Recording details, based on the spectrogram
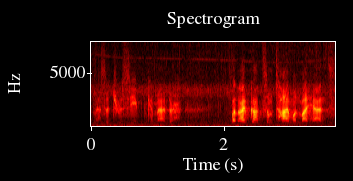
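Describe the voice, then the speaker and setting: An actor playing a loyal, easygoing spacecraft lieutenant in an audio drama, relaxed and kindly, heard through a radio filter. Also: male voice, a little high, moderate pace, highs cut off, slight background noise, heavily acted. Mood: tender, loyal.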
